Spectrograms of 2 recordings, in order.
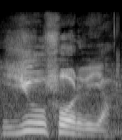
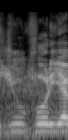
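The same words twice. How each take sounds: First: ਯੂਫੋਰਬੀਆ said slowly, keeping the ਬੀ before the final ਆ; ਯੂਫੋਰਬੀਆ in full, slow and deliberate; careful full name. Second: ਯੂਫੋਰੀਆ said short, with no b sound; ਯੂਫੋਰੀਆ as the quicker everyday short form; shortcut name. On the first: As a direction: draw out every syllable of ਯੂਫੋਰਬੀਆ, teaching the name. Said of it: "ਯੂਫੋਰਬੀਆ ਕਹਿੰਦੇ ਆ". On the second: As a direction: drop the ਬ and run straight to ਰੀਆ in ਯੂਫੋਰੀਆ. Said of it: "ਕੁਛ ਲੋਕ shortcut". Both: Shown as a demonstration.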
